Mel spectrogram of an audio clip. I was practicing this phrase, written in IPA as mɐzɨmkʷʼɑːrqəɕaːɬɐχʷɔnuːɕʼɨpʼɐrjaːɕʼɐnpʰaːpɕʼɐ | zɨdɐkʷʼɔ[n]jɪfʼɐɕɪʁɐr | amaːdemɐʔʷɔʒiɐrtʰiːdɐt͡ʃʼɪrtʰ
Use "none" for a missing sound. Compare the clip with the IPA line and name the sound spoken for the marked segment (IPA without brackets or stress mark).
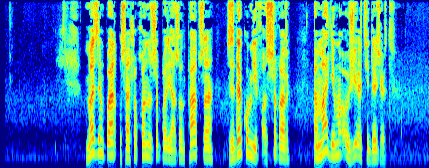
m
